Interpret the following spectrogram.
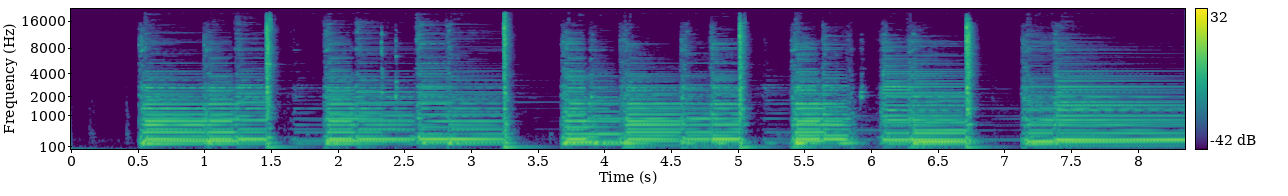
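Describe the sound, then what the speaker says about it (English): Acoustic guitar strummed in a steady rhythmic pattern, playing a song, with sharp percussive slaps cutting in regularly between the chord strokes, close and clear. "we have this clap built into the strumming"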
